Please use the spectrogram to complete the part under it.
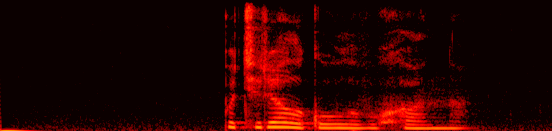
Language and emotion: Russian, sad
